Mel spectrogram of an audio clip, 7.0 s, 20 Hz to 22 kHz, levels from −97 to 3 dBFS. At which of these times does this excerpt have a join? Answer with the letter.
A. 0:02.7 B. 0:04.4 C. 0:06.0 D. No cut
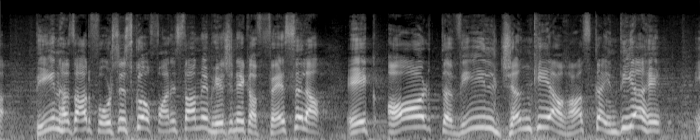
D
